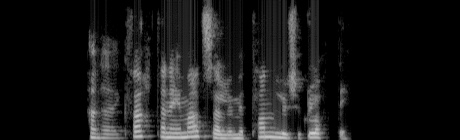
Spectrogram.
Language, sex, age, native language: Icelandic, female, 30-39, Icelandic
